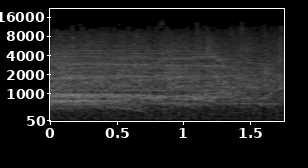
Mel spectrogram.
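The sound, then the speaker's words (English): Audience applause at a rally in Michigan, a dense, steady wash of clapping that fades slightly over under two seconds, fairly faint, with no distinct voices above it. “Give me a big round of applause for that outstanding introduction.”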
